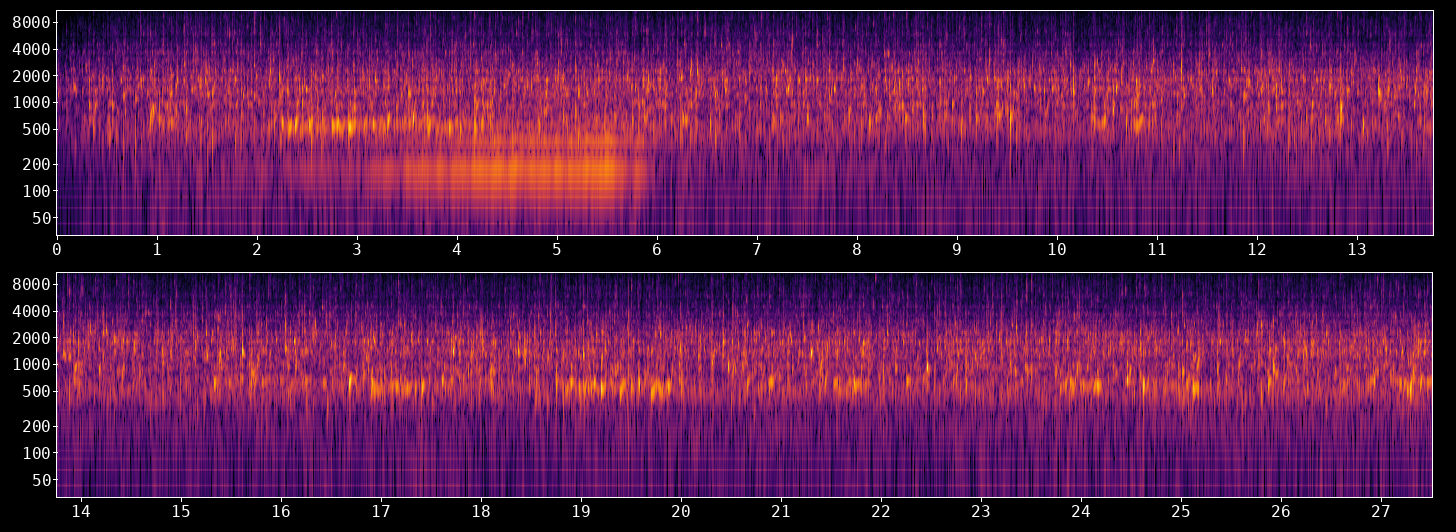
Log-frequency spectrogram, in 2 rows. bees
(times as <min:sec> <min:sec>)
0:01.0 0:08.3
